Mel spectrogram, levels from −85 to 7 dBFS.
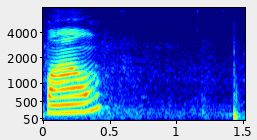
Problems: constant background noise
